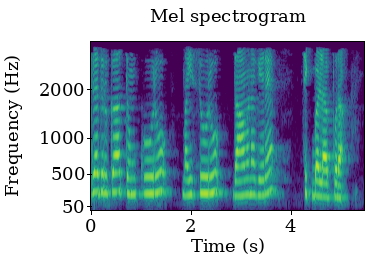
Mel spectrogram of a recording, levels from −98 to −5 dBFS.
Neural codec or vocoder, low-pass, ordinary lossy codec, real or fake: none; 3.6 kHz; MP3, 24 kbps; real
